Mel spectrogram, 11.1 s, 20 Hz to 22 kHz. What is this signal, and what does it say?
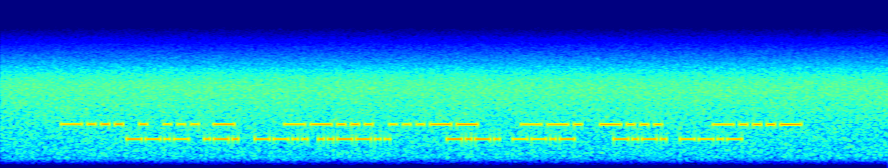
Morse code, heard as two keyed tones, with radio static. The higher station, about 14 wpm, 1060 Hz: BEST 73 GB <BT>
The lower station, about 20 wpm, 710 Hz: QRZ? CQ CQ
